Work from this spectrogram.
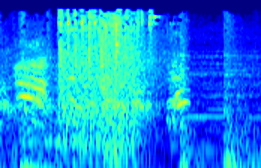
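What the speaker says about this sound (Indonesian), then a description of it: "Fandi disuruh menembak seorang tahanan" Gunfire in an action film, with sharp bursts and a sustained rattle of shots amid crashing impacts, loud and close, with some vocal sounds between the shots.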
